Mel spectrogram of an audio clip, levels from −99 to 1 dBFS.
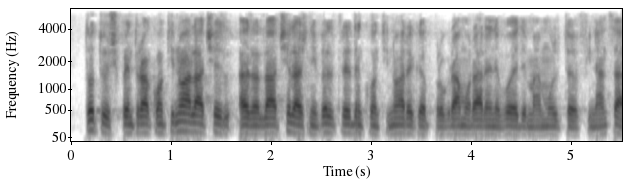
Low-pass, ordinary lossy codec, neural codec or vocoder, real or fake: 5.4 kHz; MP3, 48 kbps; none; real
